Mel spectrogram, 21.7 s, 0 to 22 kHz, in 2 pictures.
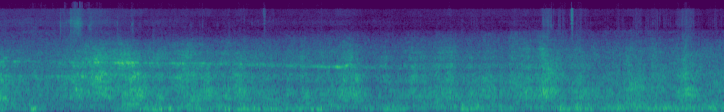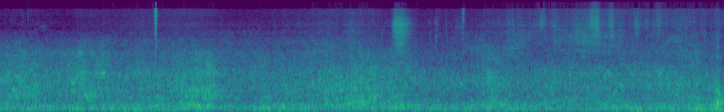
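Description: An American Airlines Airbus A321 airliner departs LAX, its jet engines a broad, sustained roar heard from a distance, steady throughout with light wind buffeting the microphone.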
